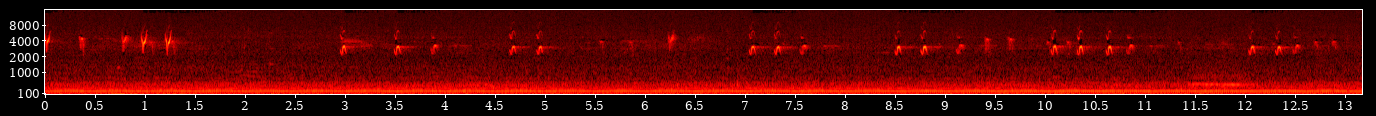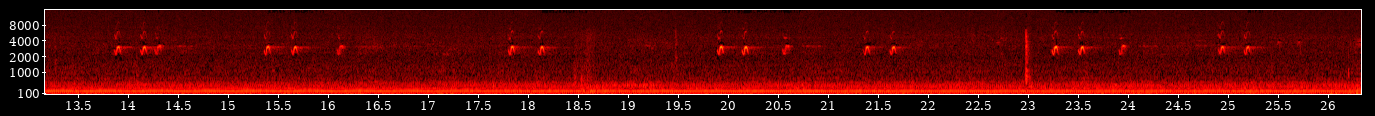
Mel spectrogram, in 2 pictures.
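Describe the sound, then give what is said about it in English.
A wild bird gives short, high type 4 flight calls, repeated in quick pairs and clusters throughout, faint against a steady low hum, with no voices. “It's giving flight calls, type 4.”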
